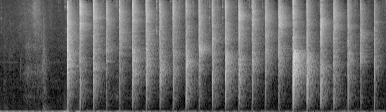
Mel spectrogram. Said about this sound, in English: Might have to put some claps in there.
